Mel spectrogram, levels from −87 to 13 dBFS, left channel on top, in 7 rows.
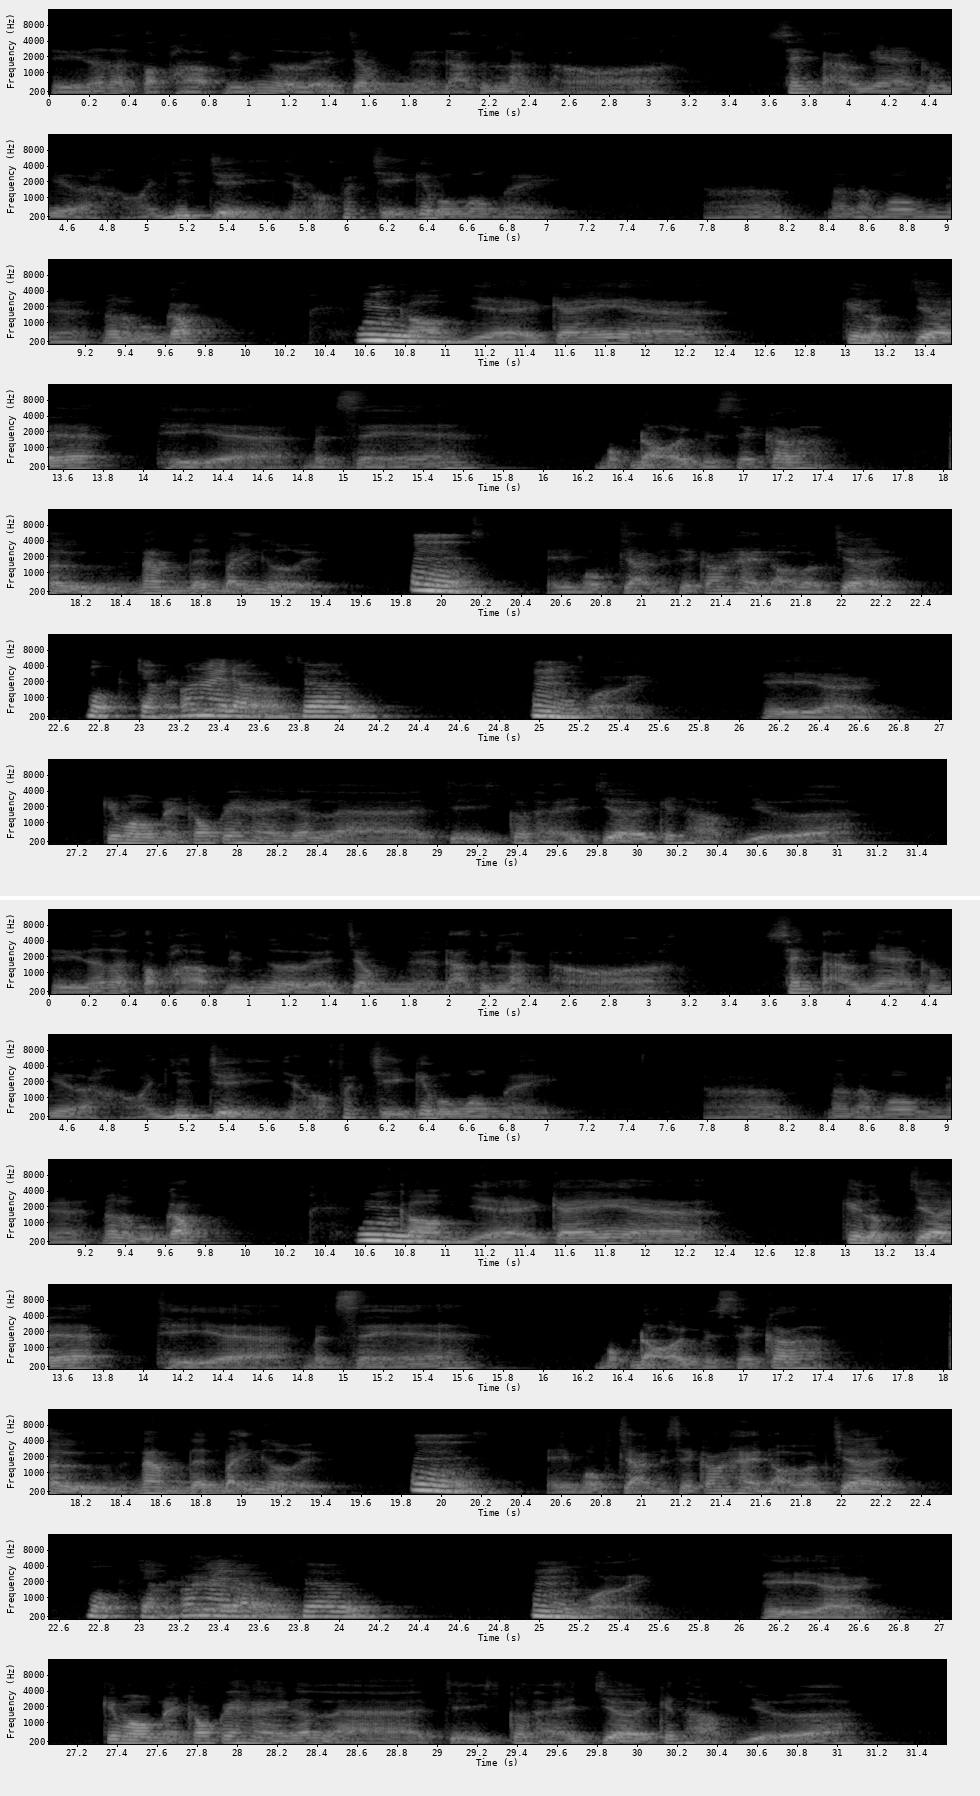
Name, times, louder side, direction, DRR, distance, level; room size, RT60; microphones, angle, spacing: voice 1, 0.0-3.1 3.6-7.0 7.8-9.8 10.8-12.4 13.0-15.7 16.3-17.4 18.0-19.4 20.5-22.3 23.2-23.7 25.2-25.5 26.1-26.7 27.3-31.1, right 1 dB, 30° right, 0.8 m, -40 dB
voice 2, 10.6-11.0 19.8-20.2 22.7-24.2 25.0-25.3, left 3 dB, 75° left, 1.6 m, -27 dB
8.4 x 6.8 x 2.7 m
head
